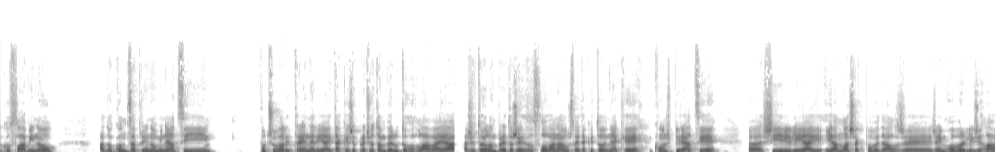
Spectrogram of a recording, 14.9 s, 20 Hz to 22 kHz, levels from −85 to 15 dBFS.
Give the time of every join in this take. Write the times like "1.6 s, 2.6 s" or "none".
6.8 s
